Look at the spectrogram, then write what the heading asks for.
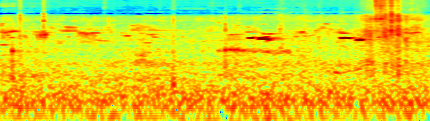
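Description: Quiet outdoor ambience with a few faint, short bird chirps about halfway through.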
